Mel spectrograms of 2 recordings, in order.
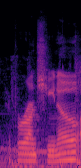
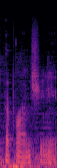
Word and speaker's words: pepperoncini: Pepperoncino? I don't think it's I think it's pepperoncini.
